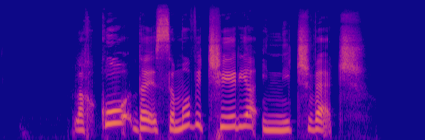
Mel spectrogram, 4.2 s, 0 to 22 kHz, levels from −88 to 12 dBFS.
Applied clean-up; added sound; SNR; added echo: neural mask model DeepFilterNet 3.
